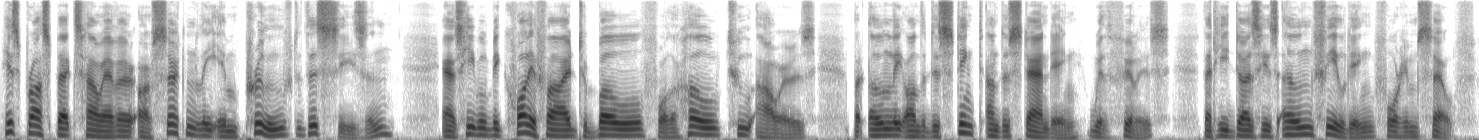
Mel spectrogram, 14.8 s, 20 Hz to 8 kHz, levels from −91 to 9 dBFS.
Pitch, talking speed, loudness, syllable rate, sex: 115 Hz, 145 wpm, -18 LUFS, 4.2 syllables/s, male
